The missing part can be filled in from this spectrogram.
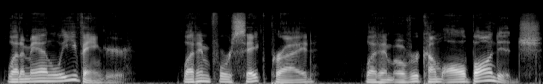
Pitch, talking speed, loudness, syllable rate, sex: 120 Hz, 155 wpm, -17 LUFS, 5.4 syllables/s, male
